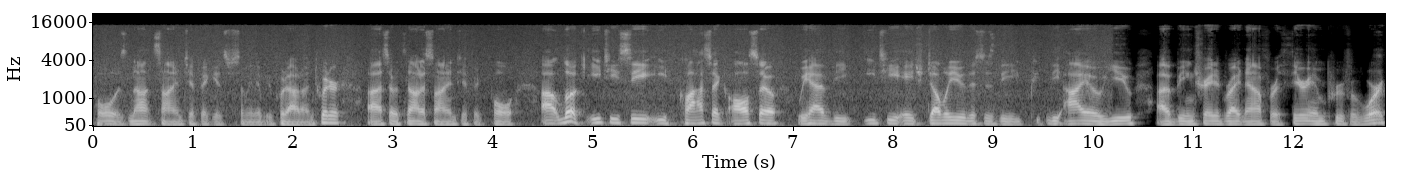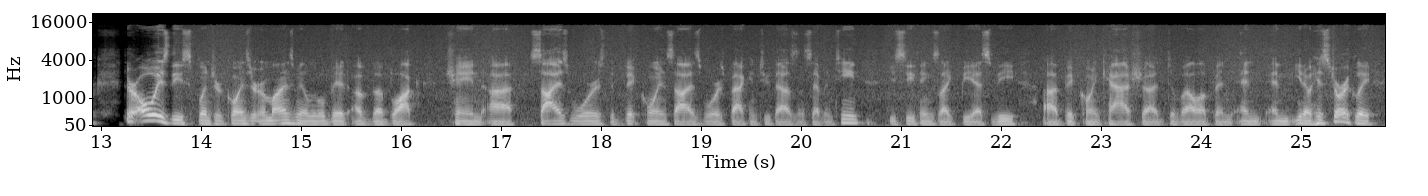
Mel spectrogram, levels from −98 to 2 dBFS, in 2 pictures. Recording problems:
hiss; noticeable; until 10 s and from 14 s on; 20 dB below the speech

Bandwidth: 14.5 kHz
